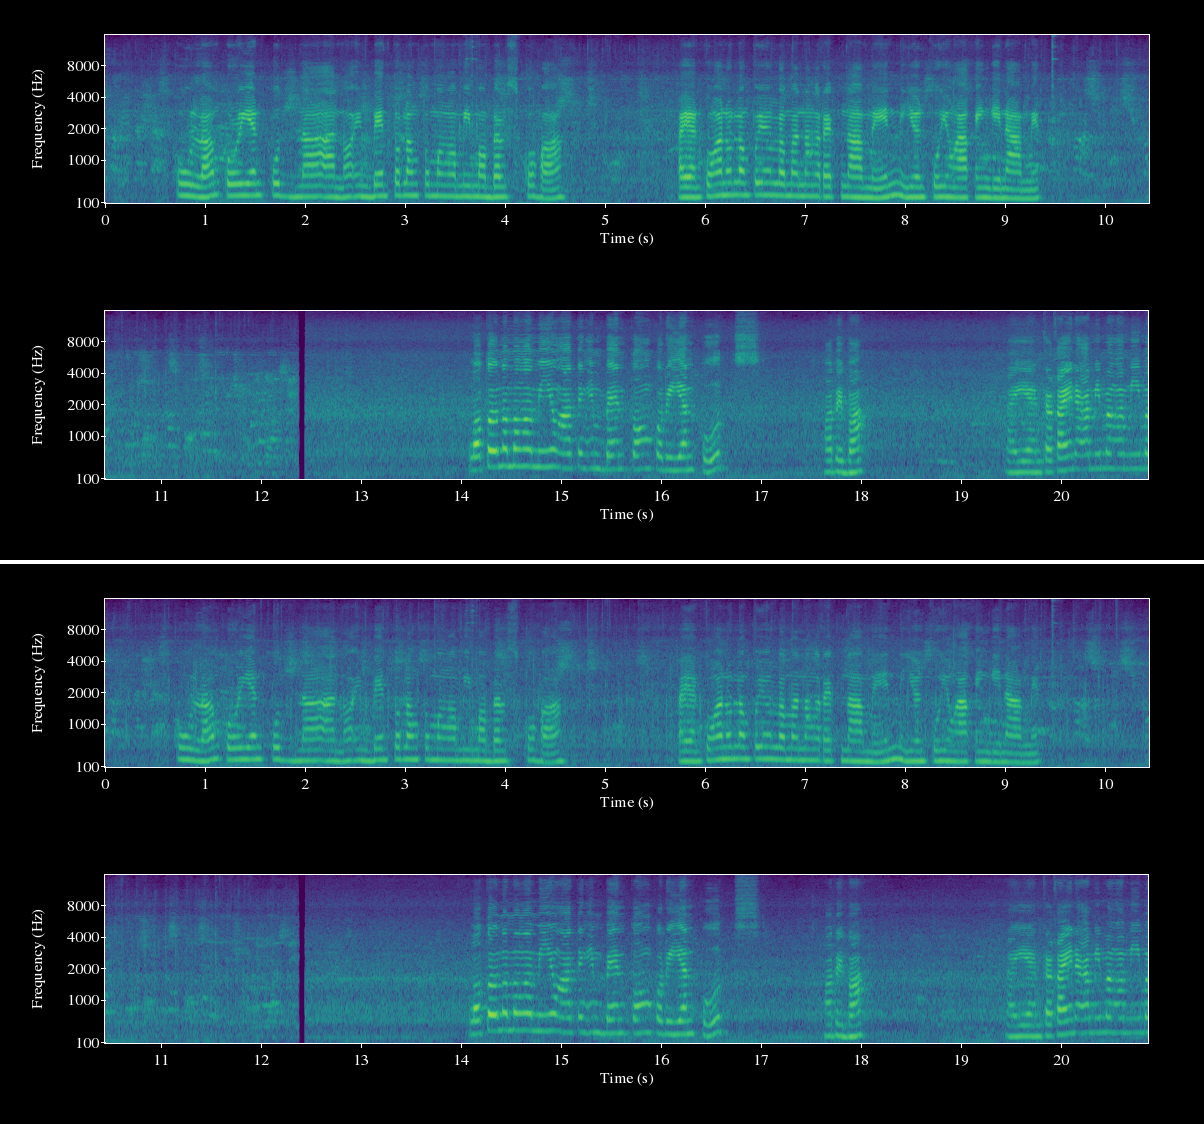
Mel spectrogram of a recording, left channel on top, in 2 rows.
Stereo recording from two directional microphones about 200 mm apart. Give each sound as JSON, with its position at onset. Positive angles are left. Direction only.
{"t": 0.8, "sound": "a man's voice", "side_deg": 15}
{"t": 5.7, "sound": "a man's voice", "side_deg": 15}
{"t": 14.1, "sound": "a woman's voice", "side_deg": 0}
{"t": 17.6, "sound": "a woman's voice", "side_deg": 5}
{"t": 19.5, "sound": "a woman's voice", "side_deg": 0}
